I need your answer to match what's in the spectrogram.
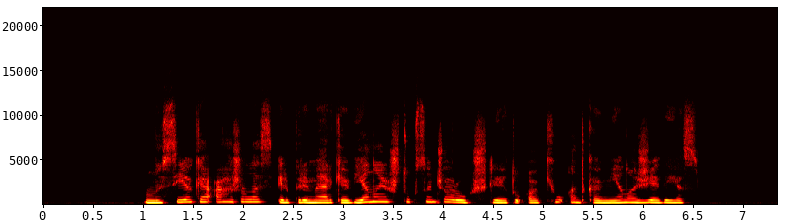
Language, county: Lithuanian, Vilnius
